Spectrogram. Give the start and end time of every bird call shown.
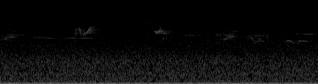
[0.00, 1.33] Mountain Chickadee (Poecile gambeli)
[0.00, 2.33] Dusky Flycatcher (Empidonax oberholseri)
[1.13, 3.19] Western Tanager (Piranga ludoviciana)

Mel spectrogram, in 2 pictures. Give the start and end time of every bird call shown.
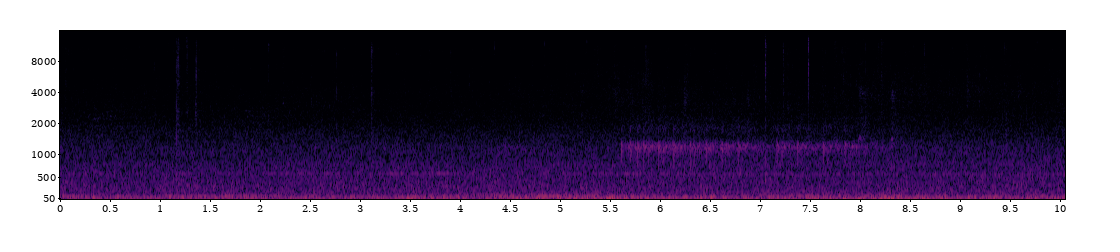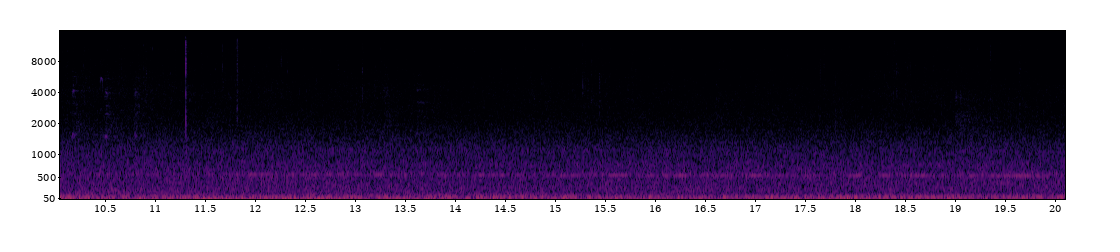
[5.31, 8.51] Yellow-bellied Sapsucker (Sphyrapicus varius)
[7.81, 8.81] Red-bellied Woodpecker (Melanerpes carolinus)
[9.91, 10.91] Red-bellied Woodpecker (Melanerpes carolinus)

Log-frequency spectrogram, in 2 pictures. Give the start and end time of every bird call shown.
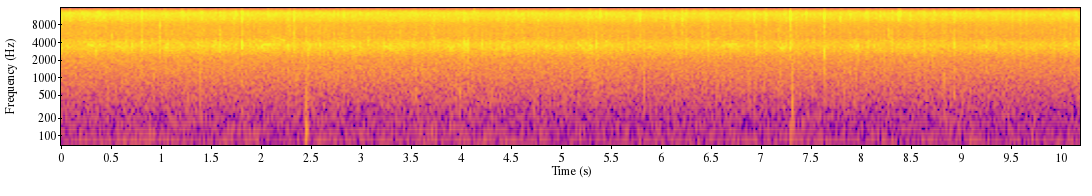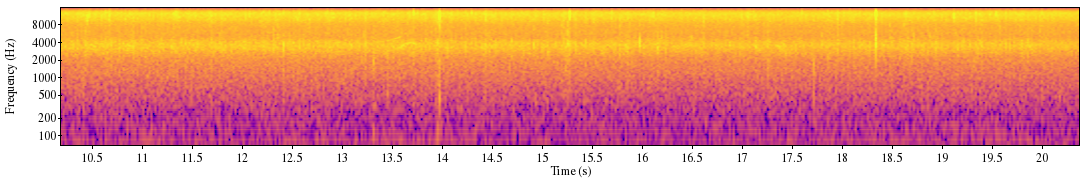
[13.29, 13.79] Hawaii Amakihi (Chlorodrepanis virens)

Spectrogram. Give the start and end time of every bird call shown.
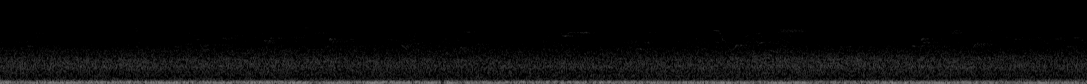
[1.50, 9.80] Gray Catbird (Dumetella carolinensis)

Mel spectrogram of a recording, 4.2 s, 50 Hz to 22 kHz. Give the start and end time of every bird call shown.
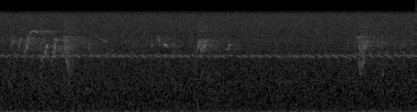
[0.00, 3.92] Cabanis's Wren (Cantorchilus modestus)

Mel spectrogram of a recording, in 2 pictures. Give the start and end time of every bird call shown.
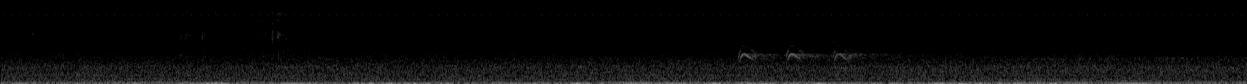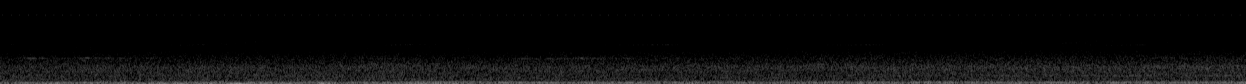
[7.18, 8.98] American Crow (Corvus brachyrhynchos)

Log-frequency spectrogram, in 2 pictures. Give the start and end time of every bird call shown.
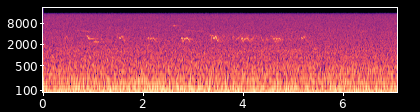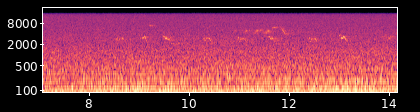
[0.00, 5.90] American Robin (Turdus migratorius)
[8.70, 14.10] American Robin (Turdus migratorius)
[10.10, 12.50] Black-throated Gray Warbler (Setophaga nigrescens)

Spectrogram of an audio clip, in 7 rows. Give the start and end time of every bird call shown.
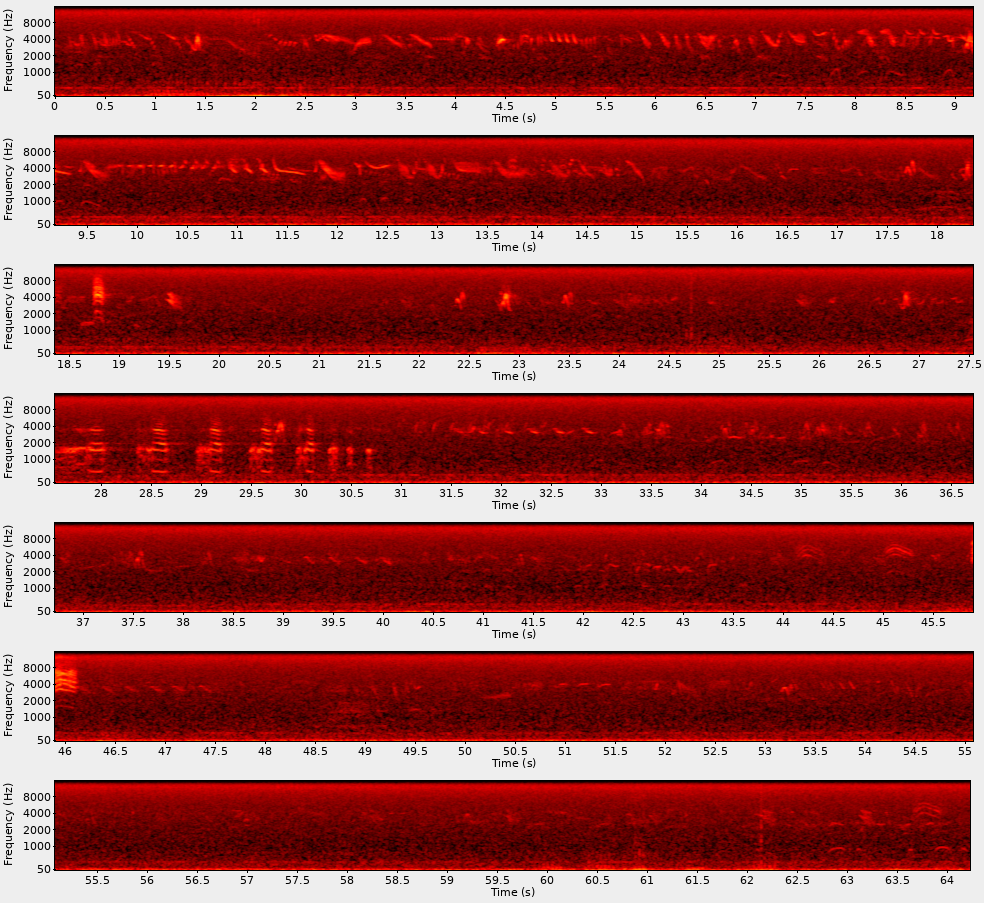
[0.00, 17.99] Eurasian Skylark (Alauda arvensis)
[1.39, 1.49] House Finch (Haemorhous mexicanus)
[18.19, 18.39] House Finch (Haemorhous mexicanus)
[18.69, 18.89] Hawaii Amakihi (Chlorodrepanis virens)
[22.29, 22.49] House Finch (Haemorhous mexicanus)
[22.79, 22.89] House Finch (Haemorhous mexicanus)
[23.39, 23.59] House Finch (Haemorhous mexicanus)
[26.79, 26.89] House Finch (Haemorhous mexicanus)
[27.39, 30.79] Erckel's Francolin (Pternistis erckelii)
[29.69, 29.89] House Finch (Haemorhous mexicanus)
[31.49, 32.99] Chinese Hwamei (Garrulax canorus)
[33.09, 33.69] House Finch (Haemorhous mexicanus)
[34.19, 34.29] House Finch (Haemorhous mexicanus)
[34.99, 35.09] House Finch (Haemorhous mexicanus)
[35.59, 35.69] House Finch (Haemorhous mexicanus)
[36.09, 36.29] House Finch (Haemorhous mexicanus)
[37.49, 37.59] House Finch (Haemorhous mexicanus)
[39.19, 40.19] Chinese Hwamei (Garrulax canorus)
[44.09, 44.39] Hawaii Amakihi (Chlorodrepanis virens)
[44.99, 45.29] Hawaii Amakihi (Chlorodrepanis virens)
[45.89, 46.09] Hawaii Amakihi (Chlorodrepanis virens)
[46.39, 47.49] Chinese Hwamei (Garrulax canorus)
[50.09, 54.49] Eurasian Skylark (Alauda arvensis)
[62.09, 62.29] Hawaii Amakihi (Chlorodrepanis virens)
[63.09, 63.29] Hawaii Amakihi (Chlorodrepanis virens)
[63.69, 63.89] Hawaii Amakihi (Chlorodrepanis virens)

